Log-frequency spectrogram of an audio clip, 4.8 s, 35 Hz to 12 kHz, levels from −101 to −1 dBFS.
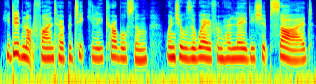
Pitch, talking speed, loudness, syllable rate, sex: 215 Hz, 190 wpm, -17 LUFS, 5.7 syllables/s, female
